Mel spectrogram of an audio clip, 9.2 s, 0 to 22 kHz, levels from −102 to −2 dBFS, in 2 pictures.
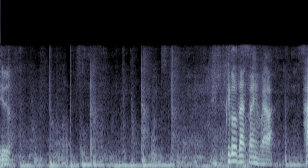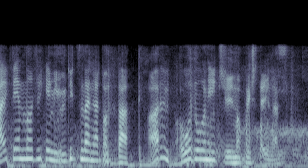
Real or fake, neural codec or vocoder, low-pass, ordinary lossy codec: fake; codec, 24 kHz, 1.5 kbps, HILCodec; 7.2 kHz; none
